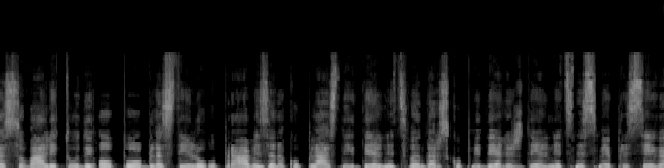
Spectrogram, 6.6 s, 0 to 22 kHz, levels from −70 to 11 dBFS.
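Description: All the way through, this speech has the sound of HE-AAC compression at a very low rate, something like 20 kbps. The treble is likely rebuilt by band replication, so the s sounds come out gritty and lispy, with nothing above 14.9 kHz.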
